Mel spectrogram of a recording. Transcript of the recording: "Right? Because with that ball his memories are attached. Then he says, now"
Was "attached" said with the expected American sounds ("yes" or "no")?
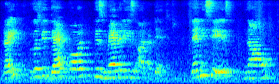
no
